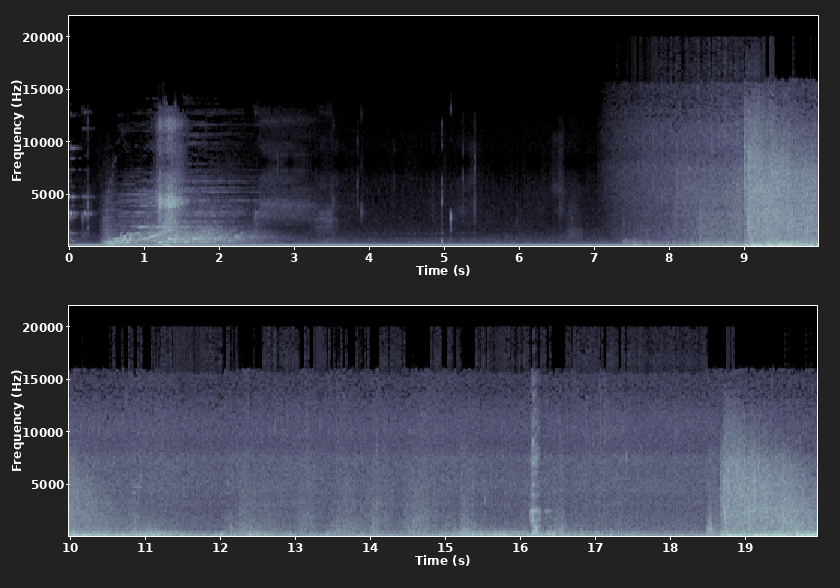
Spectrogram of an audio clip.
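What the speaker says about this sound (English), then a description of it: "Almost got struck by lightning." Thunder and rain in the video game Genshin Impact: a sharp thunder crack early on, steady rain throughout, and heavier rumbling bursts with a surge of rainfall around the middle and again at the end.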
